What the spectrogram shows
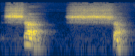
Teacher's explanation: Ketika mengucapkan huruf sya, sya, ada aliran nafas yang mengalir secara deras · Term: sifat hamas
